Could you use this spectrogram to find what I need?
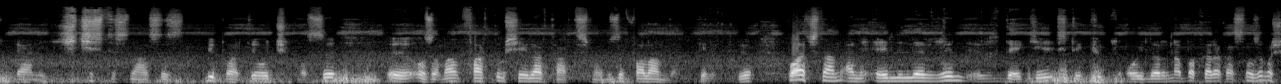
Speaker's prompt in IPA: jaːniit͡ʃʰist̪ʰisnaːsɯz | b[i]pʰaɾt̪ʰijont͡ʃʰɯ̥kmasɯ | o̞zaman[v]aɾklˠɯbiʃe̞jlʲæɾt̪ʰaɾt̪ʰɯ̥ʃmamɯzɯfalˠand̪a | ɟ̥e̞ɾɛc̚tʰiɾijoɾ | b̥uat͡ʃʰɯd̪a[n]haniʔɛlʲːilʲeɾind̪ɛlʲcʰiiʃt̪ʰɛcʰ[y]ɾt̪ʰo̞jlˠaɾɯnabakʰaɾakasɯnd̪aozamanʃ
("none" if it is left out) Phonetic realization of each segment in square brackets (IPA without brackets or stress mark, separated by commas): i, f, n, y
